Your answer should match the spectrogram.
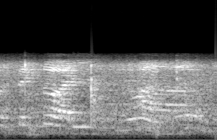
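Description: Voices talking, with one short sharp click a little before one second in.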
